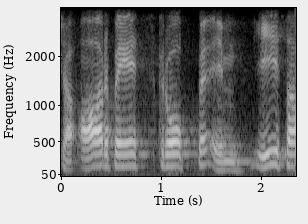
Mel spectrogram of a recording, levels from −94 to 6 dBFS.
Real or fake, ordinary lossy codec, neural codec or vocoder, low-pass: real; Opus, 16 kbps; none; 3.6 kHz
